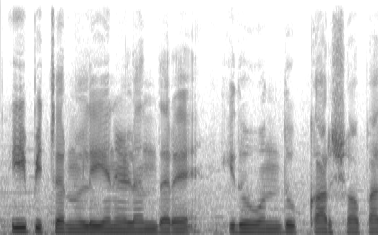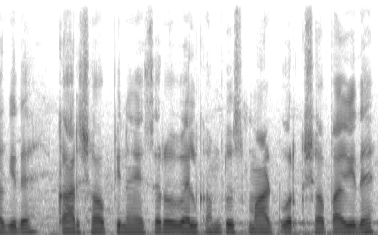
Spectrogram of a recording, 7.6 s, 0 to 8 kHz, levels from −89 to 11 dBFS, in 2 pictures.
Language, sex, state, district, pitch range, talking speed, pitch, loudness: Kannada, male, Karnataka, Bangalore, 115-125 Hz, 145 wpm, 120 Hz, -16 LUFS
